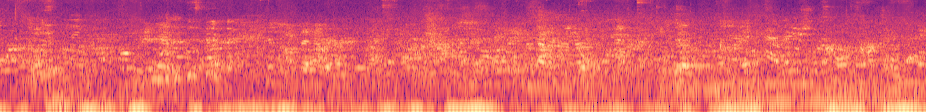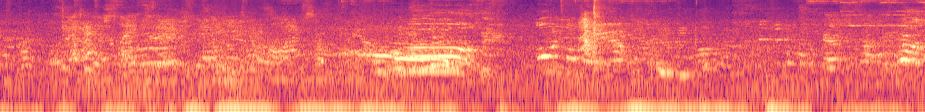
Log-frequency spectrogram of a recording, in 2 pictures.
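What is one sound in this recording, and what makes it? A crowd of people chatters outdoors nearby.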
